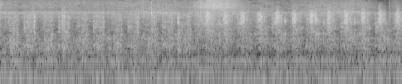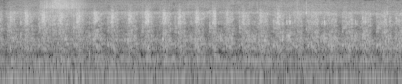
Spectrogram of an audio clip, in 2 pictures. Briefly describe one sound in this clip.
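A small machine rattles with a fast, steady shaking.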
